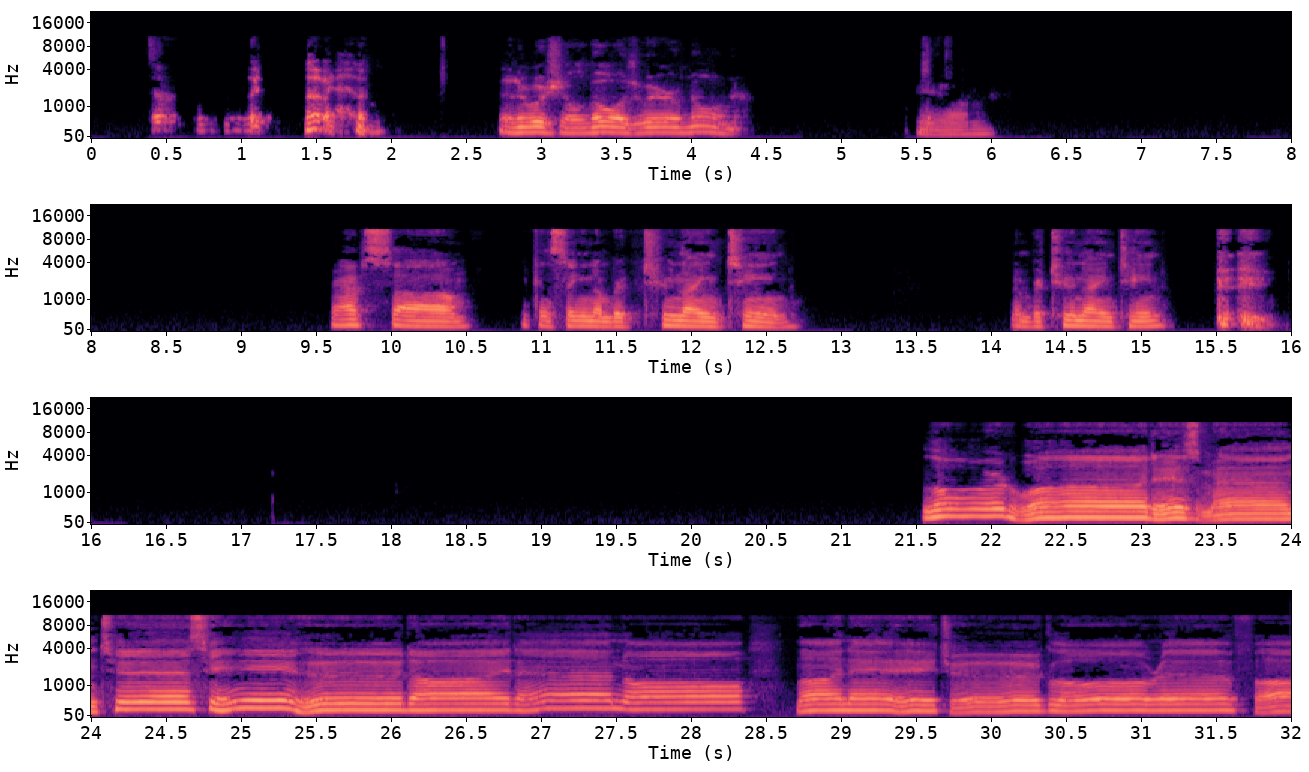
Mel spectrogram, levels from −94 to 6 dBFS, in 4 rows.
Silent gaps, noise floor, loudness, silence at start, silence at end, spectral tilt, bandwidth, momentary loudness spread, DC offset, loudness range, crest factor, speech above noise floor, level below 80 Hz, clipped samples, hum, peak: none; -87 dBFS; -22 LUFS; 0.4 s; 0 s; -6 dB/octave; 11 kHz; 14 LU; under 0.1%; 15 LU; 20 dB; 65 dB; -62 dBFS; under 0.1%; none; -4 dBFS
